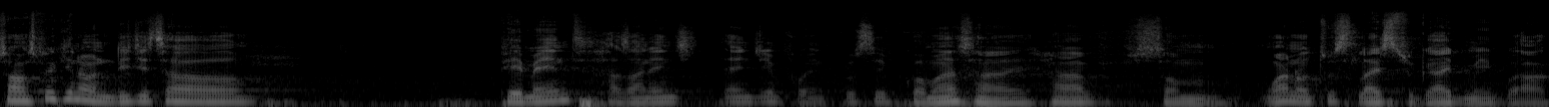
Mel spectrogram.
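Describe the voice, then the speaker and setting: A man talks at a fairly quick pace in a somewhat breathy, medium-pitched voice with ordinary pitch variation. His loudness swings widely, and he takes long, frequent pauses. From Nigeria. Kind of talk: formal conference talk.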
